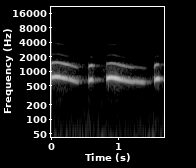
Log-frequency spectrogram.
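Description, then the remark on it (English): An owl hoots four times in the pitch-black dark under a thick canopy of trees, alternating long, slightly falling hoots with short clipped ones, each a clear, steady mid-pitched tone with no voices around it. “They both stopped short when an owl hooted.”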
